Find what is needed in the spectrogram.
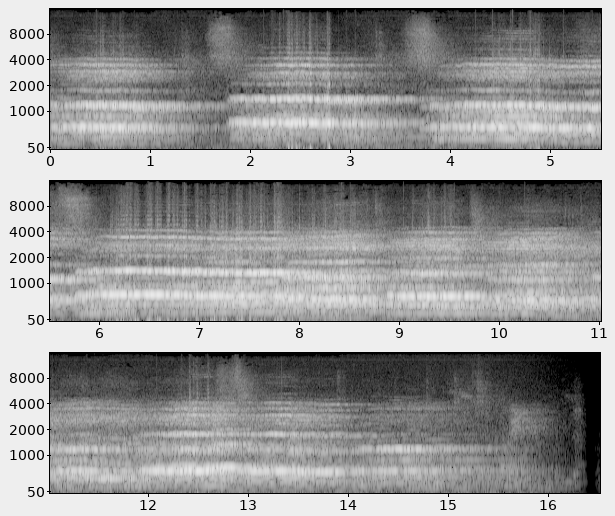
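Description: Mixed choir of men's and women's voices singing sustained chords in phrases, with brief breaths between them, fading out near the end.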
